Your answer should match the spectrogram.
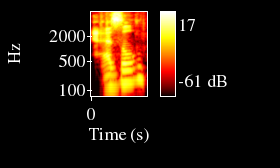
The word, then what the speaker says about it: Azle: Azle, Texas? Yeah, Azle.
